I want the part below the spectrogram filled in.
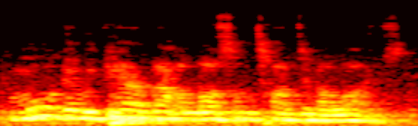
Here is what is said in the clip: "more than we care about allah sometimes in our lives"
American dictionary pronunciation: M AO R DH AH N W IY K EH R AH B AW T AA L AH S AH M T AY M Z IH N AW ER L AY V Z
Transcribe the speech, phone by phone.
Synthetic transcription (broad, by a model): M AO R DH AH N W IY K EH R AH B AW T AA L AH S AH M T AY M Z IH N AW ER L AY V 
